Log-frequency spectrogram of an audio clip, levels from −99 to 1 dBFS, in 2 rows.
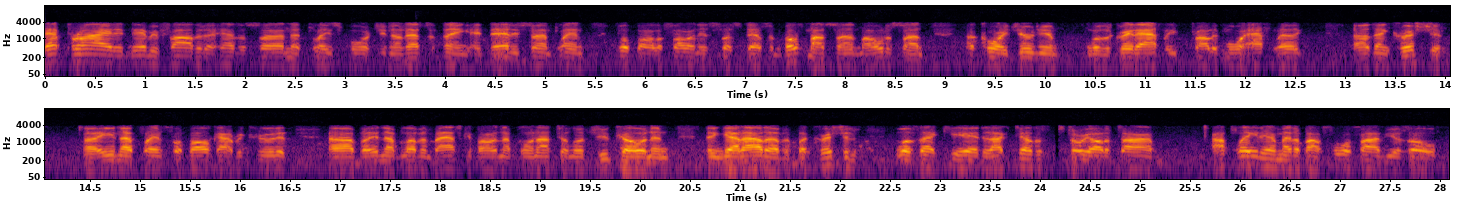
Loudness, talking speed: -26 LUFS, 210 wpm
